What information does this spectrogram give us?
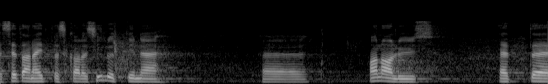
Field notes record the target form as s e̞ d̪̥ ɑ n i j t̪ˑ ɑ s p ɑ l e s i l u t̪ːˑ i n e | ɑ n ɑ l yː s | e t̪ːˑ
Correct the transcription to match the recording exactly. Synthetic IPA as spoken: s e̞ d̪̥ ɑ n æ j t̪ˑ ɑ s k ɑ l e s i l u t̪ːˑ i n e | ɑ n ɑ l yː s | e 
